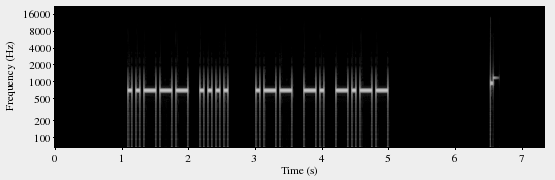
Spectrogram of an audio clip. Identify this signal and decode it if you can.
Morse code, heard as a keyed tone, about 20 wpm, 700 Hz. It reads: 2H WNY
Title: Winter Field Day Exchanges Encore 20wpm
